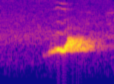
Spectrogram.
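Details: Single whistle from a rescued African grey parrot left alone indoors: one smooth, clear tone about a second long, rising slightly and then steadying, with faint background hiss.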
